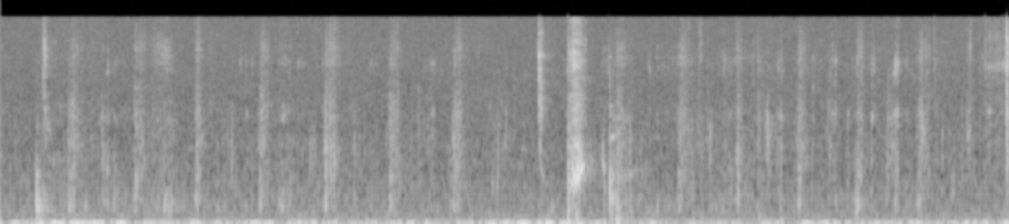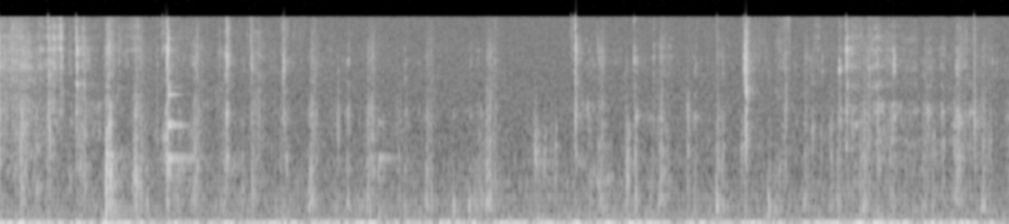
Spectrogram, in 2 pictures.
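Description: Close-miked eating sounds: chewing and crunching of curry rice and cabbage kimchi, mixed with scattered clicks of a metal spoon and chopsticks against the bowl and a glass container.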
